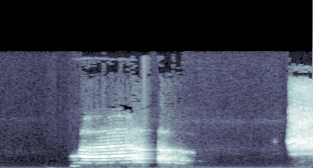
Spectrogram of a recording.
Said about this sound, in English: Sorry, my cat's being loud.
